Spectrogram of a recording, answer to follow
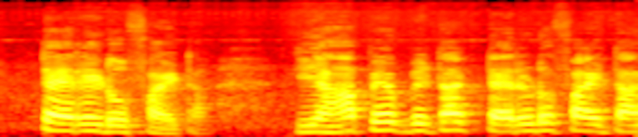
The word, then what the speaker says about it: Pteridophyta: टेरिडोफाइटा यहां पर बेटा टेरिडोफाइटा हुए दो पीस साइलेंट होता है बच्चे से इफेक्टिव फॉर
